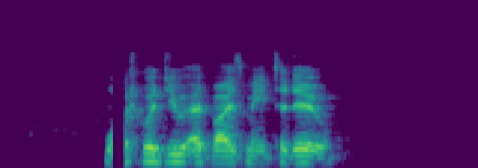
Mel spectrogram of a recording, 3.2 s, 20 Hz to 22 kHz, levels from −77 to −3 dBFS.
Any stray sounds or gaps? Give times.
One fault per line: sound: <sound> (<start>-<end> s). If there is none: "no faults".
sound: dropout (0.7-0.8 s)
